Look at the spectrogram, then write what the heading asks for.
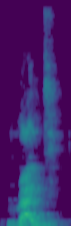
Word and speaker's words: write: We said earlier that words that begins with WR, when we are pronouncing it, the first sound, which is W, will be silent.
